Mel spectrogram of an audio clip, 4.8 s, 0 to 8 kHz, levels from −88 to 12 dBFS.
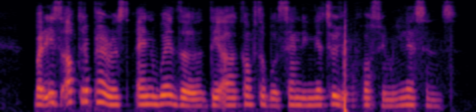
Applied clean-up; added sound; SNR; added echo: neural mask model RNNoise.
